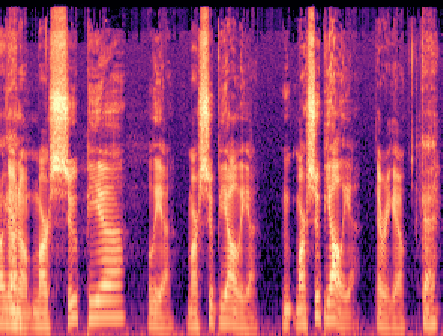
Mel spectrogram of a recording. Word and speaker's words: Marsupialia: in a row again no no marsup Leia marsupialia marsupialia there we go okay I don't like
